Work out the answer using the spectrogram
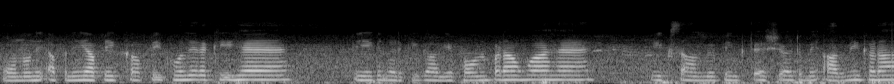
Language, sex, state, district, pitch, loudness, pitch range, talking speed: Hindi, female, Punjab, Kapurthala, 195 Hz, -19 LUFS, 185-210 Hz, 155 wpm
